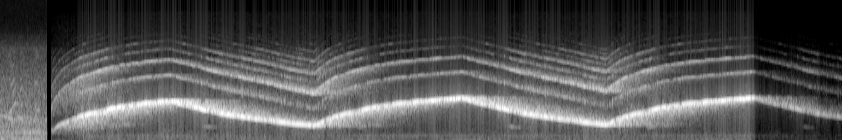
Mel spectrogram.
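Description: Emergency vehicle siren on a slow wail, rising and falling in pitch about every six seconds. It starts about a second in and cuts off near the end, its last fall carrying on more faintly.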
